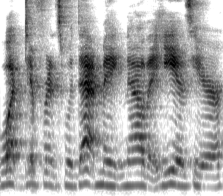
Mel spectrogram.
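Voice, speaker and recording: A raspy, put-on character voice speaks at a moderate pace. The intonation stays flat and monotone throughout. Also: woman, medium pitch for a woman. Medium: read story. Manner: grim, low.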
